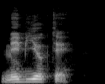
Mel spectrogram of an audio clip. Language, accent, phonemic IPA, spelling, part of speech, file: French, France, /me.bjɔk.tɛ/, mébioctet, noun, LL-Q150 (fra)-mébioctet.wav
- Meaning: mebibyte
